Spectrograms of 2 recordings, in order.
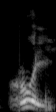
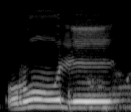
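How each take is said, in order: First: The r sound is short and single. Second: The r sound is held and doubled. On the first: The speaker calls it wrong. "Kalau satu tanda, rule. Yang salah" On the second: The speaker calls it right. "Yang betul"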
